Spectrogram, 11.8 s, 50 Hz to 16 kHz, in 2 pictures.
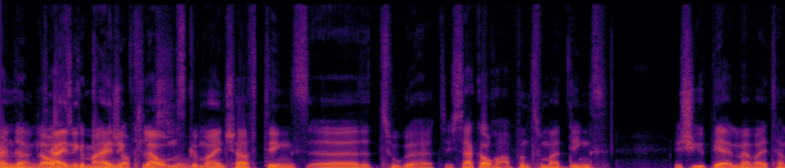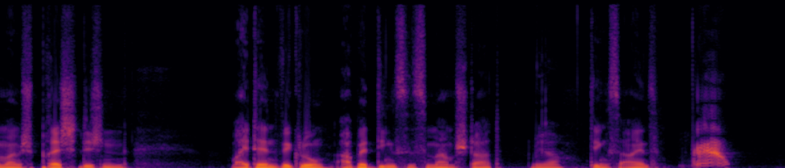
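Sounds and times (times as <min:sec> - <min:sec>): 
speech: 0:00.0 - 0:07.0, 0:07.6 - 0:11.4
person mimicking a cat with a nasal meow: 0:11.1 - 0:11.4.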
